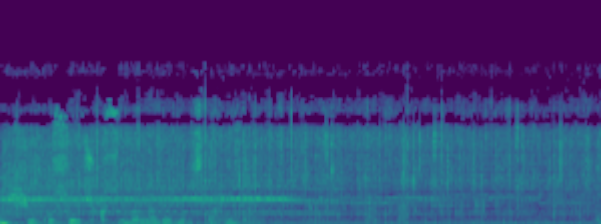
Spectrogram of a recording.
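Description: Bread squelches softly as it is pressed into beaten egg.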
